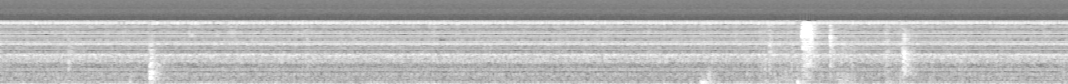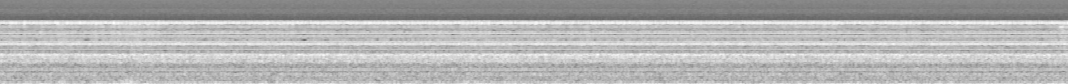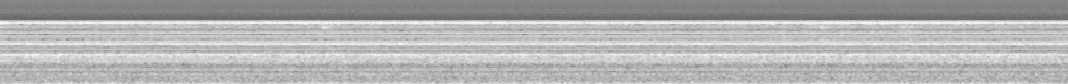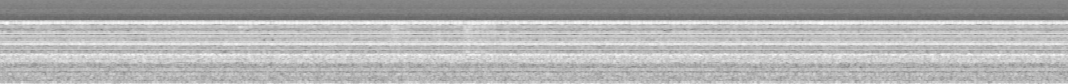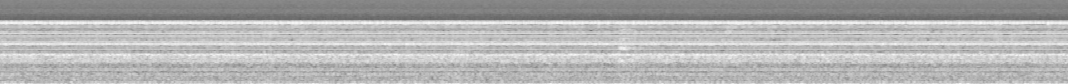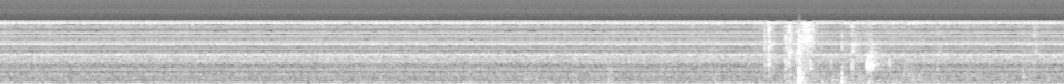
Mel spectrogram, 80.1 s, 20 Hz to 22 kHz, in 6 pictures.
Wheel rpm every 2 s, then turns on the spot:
0, 0, 0, 0, 0, 0, 0, 0, 0, 0, 0, 0, 0, 0, 0, 0, 0, 0, 0, 0, 0, 0, 0, 0, 0, 0, 0, 0, 0, 0, 0, 0, 0, 0, 0, 0, 0, 0, 0, 0.
none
